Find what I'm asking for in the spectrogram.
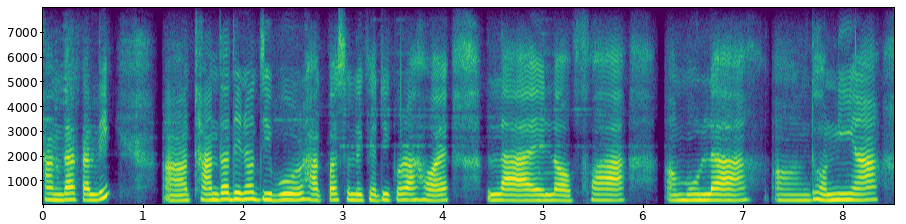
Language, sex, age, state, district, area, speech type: Assamese, female, 30-45, Assam, Morigaon, rural, spontaneous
